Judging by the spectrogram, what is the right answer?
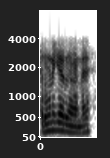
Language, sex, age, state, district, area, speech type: Malayalam, male, 30-45, Kerala, Idukki, rural, conversation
